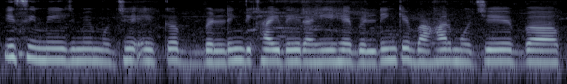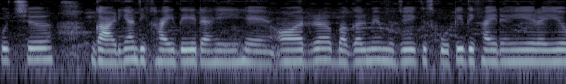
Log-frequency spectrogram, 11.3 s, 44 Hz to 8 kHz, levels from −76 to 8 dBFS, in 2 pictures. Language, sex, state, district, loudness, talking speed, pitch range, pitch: Hindi, female, Bihar, Darbhanga, -26 LUFS, 170 wpm, 180-190 Hz, 185 Hz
